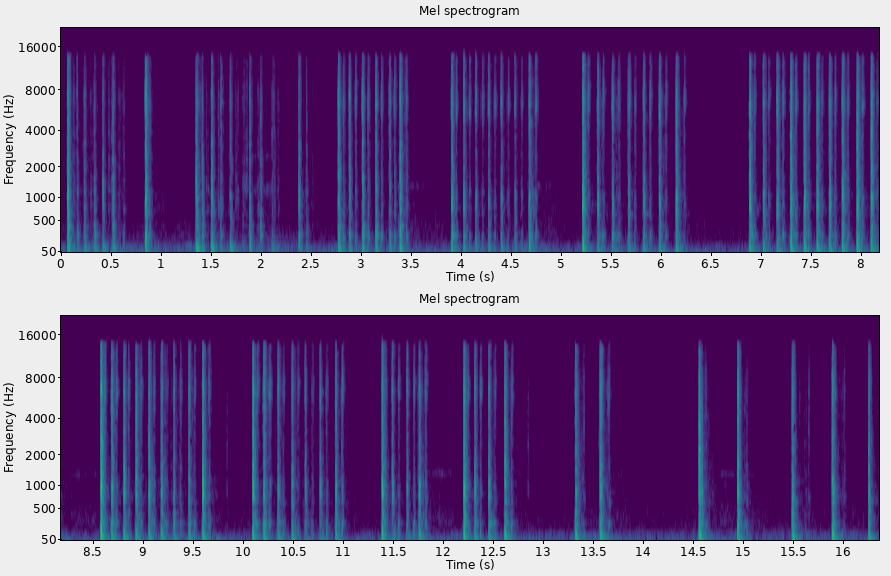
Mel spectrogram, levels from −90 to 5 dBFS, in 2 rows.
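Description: No technical faults can be heard anywhere in the audio.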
